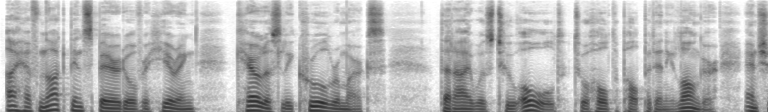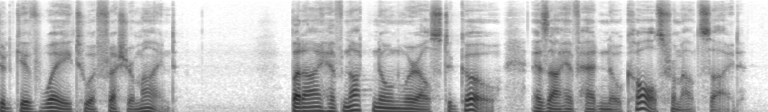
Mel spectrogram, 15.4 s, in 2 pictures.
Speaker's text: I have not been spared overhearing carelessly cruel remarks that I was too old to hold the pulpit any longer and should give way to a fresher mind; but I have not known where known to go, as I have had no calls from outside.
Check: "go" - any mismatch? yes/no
no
